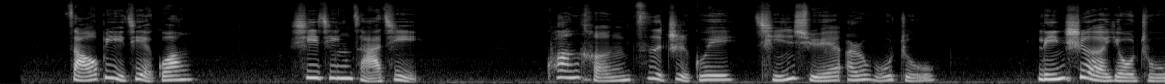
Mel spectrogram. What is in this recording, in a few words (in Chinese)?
putonghua; 鑿壁借光; 普通話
